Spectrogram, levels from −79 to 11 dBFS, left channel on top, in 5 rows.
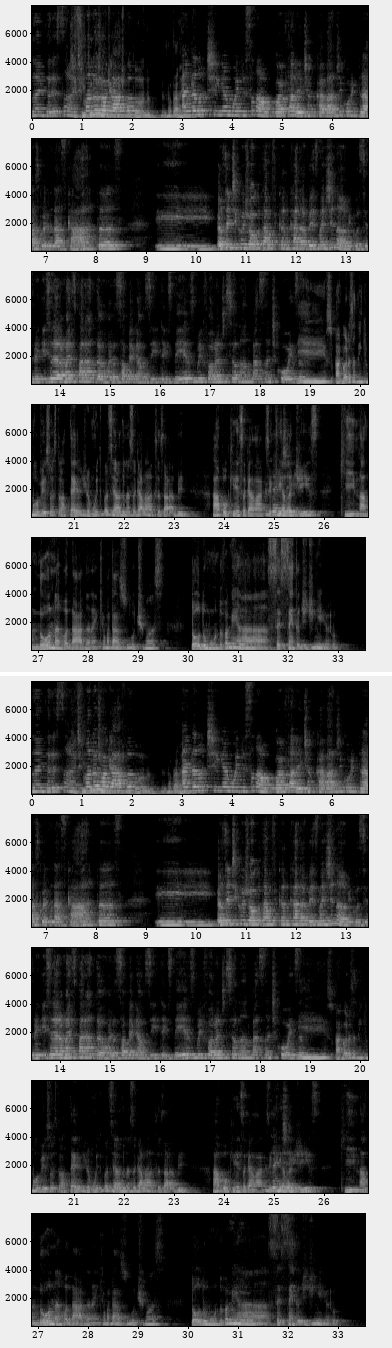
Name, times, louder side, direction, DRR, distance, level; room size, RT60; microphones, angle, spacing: voice 1, 0.0-2.1 3.0-8.4 8.8-8.9 9.2-18.9 24.8-25.5 30.7-31.4, equal, 10° right, -2 dB, 3.3 m, -29 dB
voice 2, 0.8-3.2 18.7-23.2 23.8-25.9 26.3-29.5 30.1-33.0, left 2 dB, 90° left, 8 dB, 0.9 m, -30 dB
12.0 x 10.0 x 2.4 m, 0.75 s
head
